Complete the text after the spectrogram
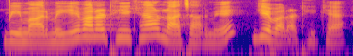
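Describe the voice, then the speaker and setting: A woman's voice: mid-range voice, animated, normal speed, fairly bright tone. A woman teacher explaining a lesson patiently to young children, reading words and sentences aloud and correcting them.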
